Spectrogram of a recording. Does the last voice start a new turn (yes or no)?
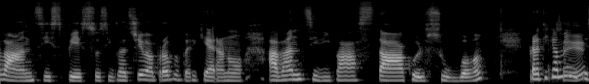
no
